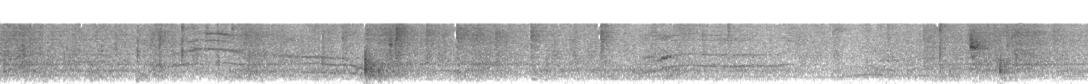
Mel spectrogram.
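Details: A domestic cat makes several soft, short meows, each slightly bending in pitch and spaced a few seconds apart, against a muffled room background with a few sharp knocks.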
